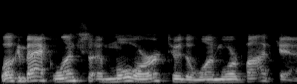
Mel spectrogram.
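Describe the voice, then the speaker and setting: With an American accent, a man speaks in a normal speaking voice at medium pitch, his intonation lively. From West Texas. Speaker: podcast host. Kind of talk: casual sports betting podcast chat.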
